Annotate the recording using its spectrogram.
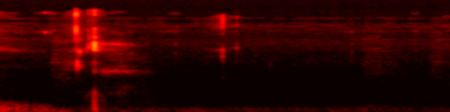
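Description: A single computer mouse click about half a second in, followed by near silence.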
